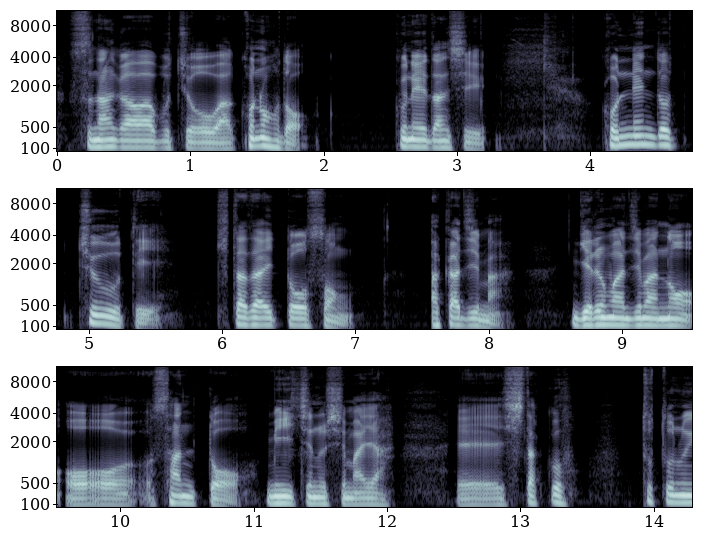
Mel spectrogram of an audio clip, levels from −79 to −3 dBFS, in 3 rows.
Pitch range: 100-125 Hz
